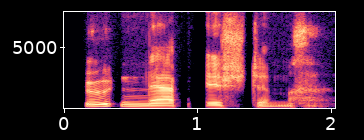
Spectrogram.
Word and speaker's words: Utnapishtim: I will spell it out after. Utnap Ishtim. So UTNAPISHTIM.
